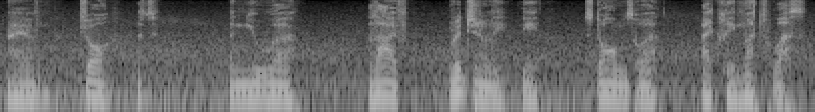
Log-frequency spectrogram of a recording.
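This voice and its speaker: Man acting as loyal humble manservant, deep low voice, halting and reverential, formal wording, ASMR roleplay drama, noticeable storm noise behind. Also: flat delivery. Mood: subdued, reverent. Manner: halting, deferential, formal phrasing. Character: humble, devoted male servant of an exalted undead ruler. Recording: clear background storm ambience noise.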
